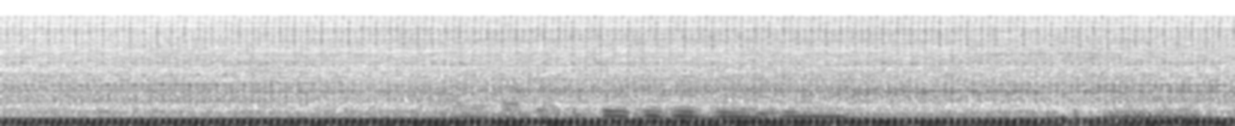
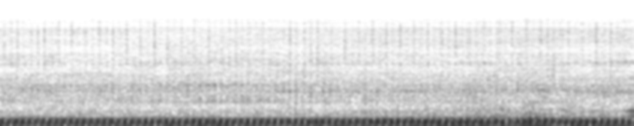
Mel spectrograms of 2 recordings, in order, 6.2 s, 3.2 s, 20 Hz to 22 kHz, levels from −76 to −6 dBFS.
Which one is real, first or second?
first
